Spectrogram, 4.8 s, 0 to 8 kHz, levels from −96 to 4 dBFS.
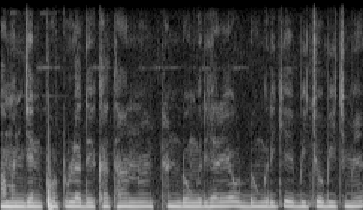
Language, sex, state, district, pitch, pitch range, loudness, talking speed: Chhattisgarhi, male, Chhattisgarh, Rajnandgaon, 155 Hz, 155-160 Hz, -24 LUFS, 195 wpm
